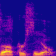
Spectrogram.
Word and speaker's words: Persio: who's the CIO of Persio. Is that how you say it? You say Persio, right? It's Persio, but yeah, everybody does that. I missed the accent on it.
